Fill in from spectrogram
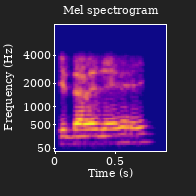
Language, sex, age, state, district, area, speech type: Punjabi, male, 45-60, Punjab, Barnala, rural, conversation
